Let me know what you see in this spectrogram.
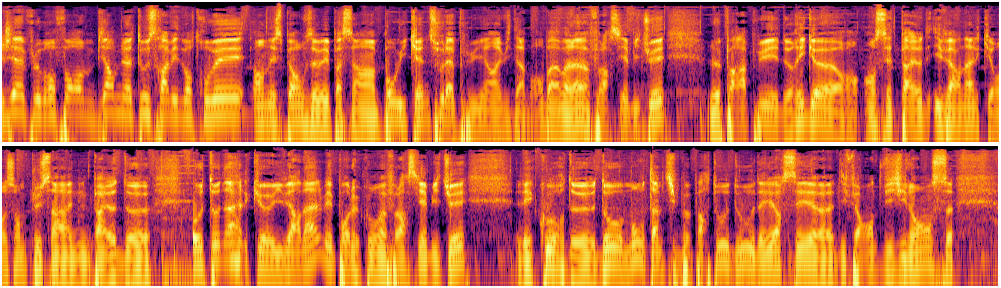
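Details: Adult male radio host; normal voice.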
